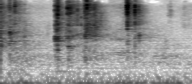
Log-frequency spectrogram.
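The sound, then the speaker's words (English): Dice clatter and tumble across a hard tabletop in a short run of sharp, irregular clicks, rolled for a sleight of hand check in a tabletop role-playing game, fairly quiet, with no voices over them. “You didn't have to grab the dice, so I'll just go with wherever it landed.”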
